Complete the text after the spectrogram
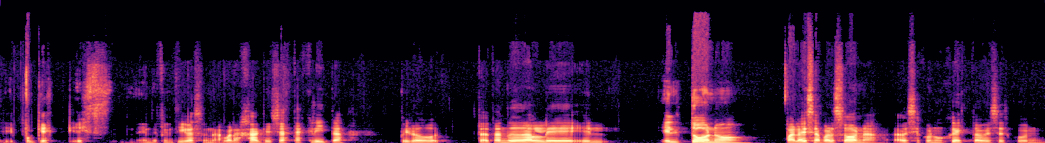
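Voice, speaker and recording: Speaking at a moderate pace, a man with a medium pitch shows ordinary pitch variation and big swings in loudness. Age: 60s. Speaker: synagogue lay leader. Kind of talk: interview. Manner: halting, many fillers and repetitions.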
